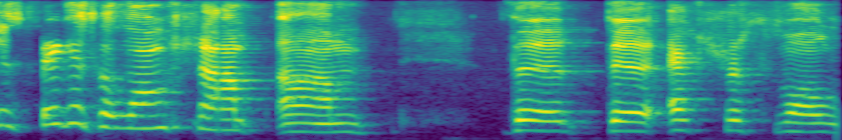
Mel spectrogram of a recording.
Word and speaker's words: Longchamp: And thank you so much Roxy for saying Longchamp and knowing how to pronounce the name of the bag correctly. What did I say? Long Blanchet, what's the other one? Long champ, long camp.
